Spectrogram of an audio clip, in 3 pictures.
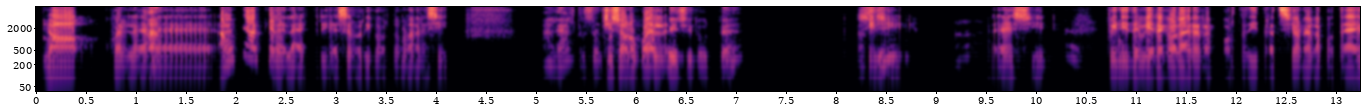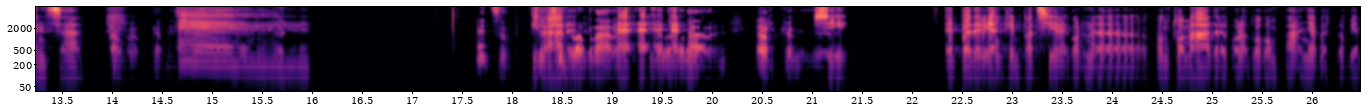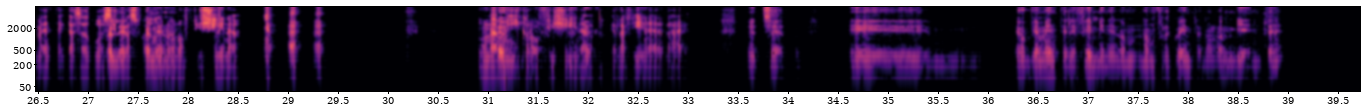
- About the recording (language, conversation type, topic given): Italian, podcast, C’è un piccolo progetto che consiglieresti a chi è alle prime armi?
- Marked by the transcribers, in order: dog barking; drawn out: "Ah"; drawn out: "Eh"; chuckle; tapping; chuckle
